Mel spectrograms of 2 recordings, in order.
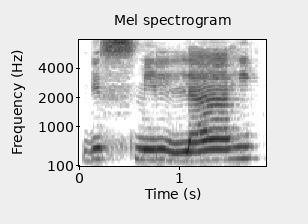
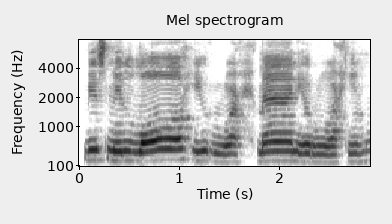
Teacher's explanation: اس میں جلالہ سے پہلے زیر آ رہی ہے میم کے نیچے، تو بھی ہم اس میں جلالہ کے لام کو باریک پڑھیں گے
